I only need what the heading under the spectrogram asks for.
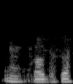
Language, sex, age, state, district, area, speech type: Kannada, male, 18-30, Karnataka, Kolar, rural, conversation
